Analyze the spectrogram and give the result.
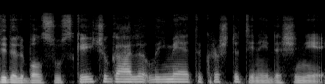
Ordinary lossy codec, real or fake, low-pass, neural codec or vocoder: Opus, 24 kbps; fake; 10.8 kHz; codec, 16 kHz in and 24 kHz out, 0.9 kbps, LongCat-Audio-Codec, fine tuned four codebook decoder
